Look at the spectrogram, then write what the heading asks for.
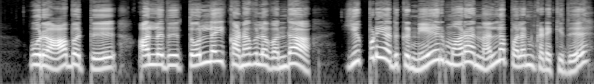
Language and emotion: Tamil, surprised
